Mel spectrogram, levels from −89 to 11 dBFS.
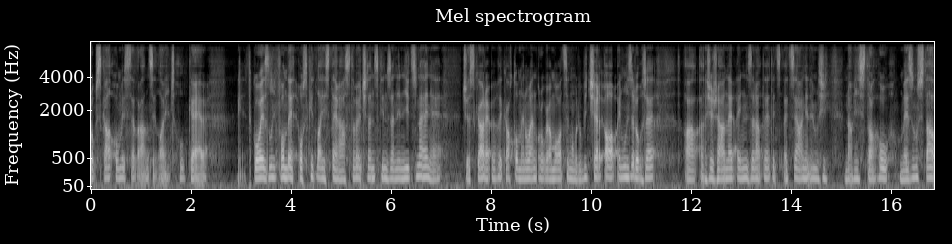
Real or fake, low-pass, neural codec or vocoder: fake; 7.2 kHz; autoencoder, 22.05 kHz, a latent of 192 numbers a frame, VITS, trained on many speakers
